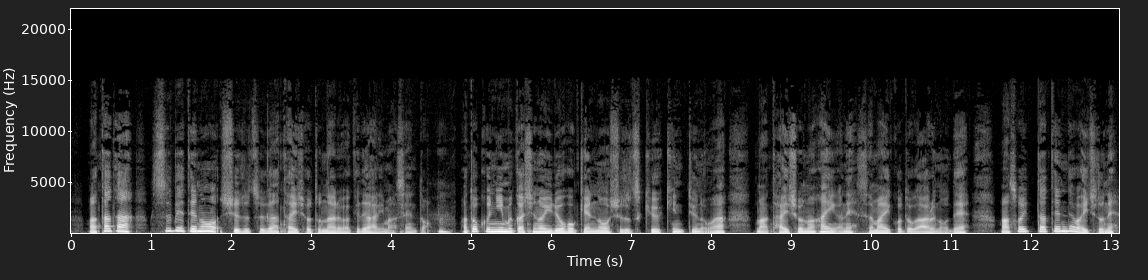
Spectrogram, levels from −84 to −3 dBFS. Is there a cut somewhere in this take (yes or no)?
yes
